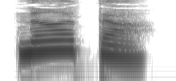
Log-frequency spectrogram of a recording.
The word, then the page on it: ನತಿ: kannada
